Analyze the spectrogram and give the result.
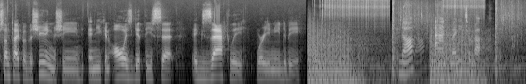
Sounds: Music, Speech

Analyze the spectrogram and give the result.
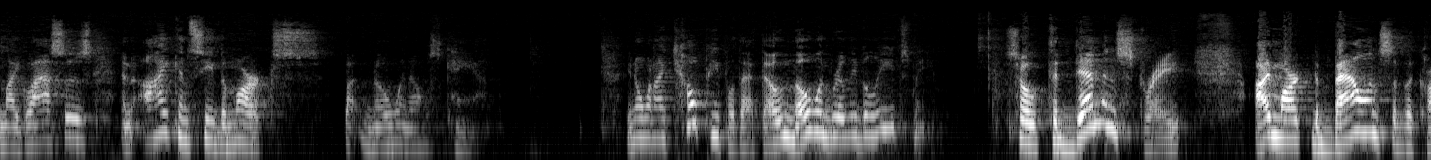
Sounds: Speech

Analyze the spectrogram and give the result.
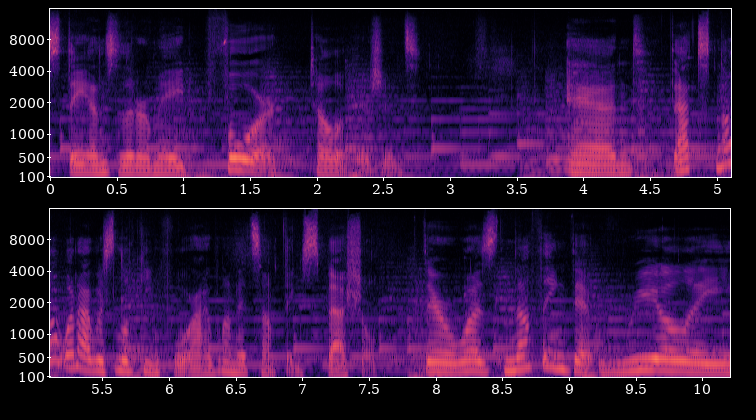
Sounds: Music, Speech

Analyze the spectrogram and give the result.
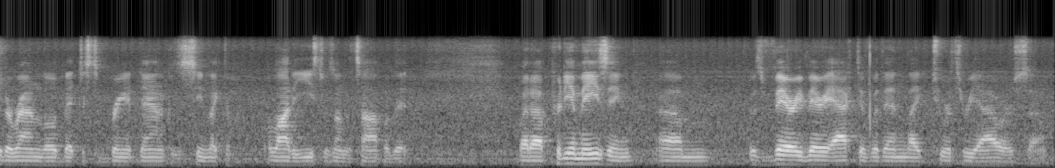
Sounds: Speech

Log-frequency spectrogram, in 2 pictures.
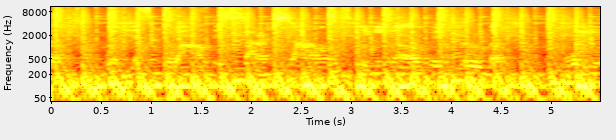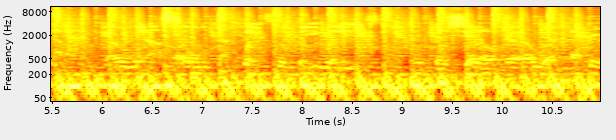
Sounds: Angry music, Music

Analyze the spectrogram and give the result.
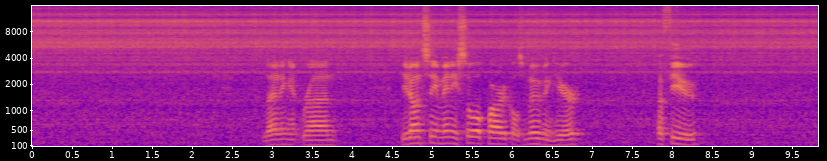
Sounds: Speech

